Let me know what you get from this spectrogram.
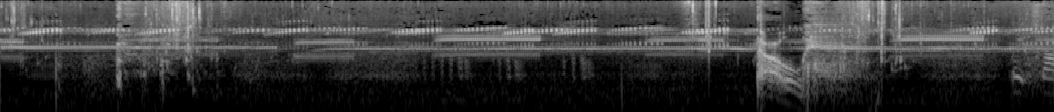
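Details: Many frogs call together in the St. Olaf College Natural Lands while being caught: a high drawn-out trill and quick rising notes repeated rapidly, interrupted near the end by loud splashing or handling noise.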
